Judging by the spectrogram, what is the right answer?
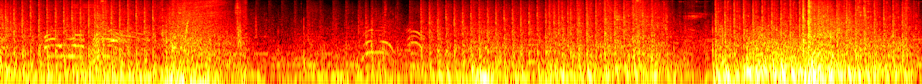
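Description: Gunfire from a video game shooter rattles through the clip in repeated loud bursts and volleys, with brief lulls between the clusters of shots.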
